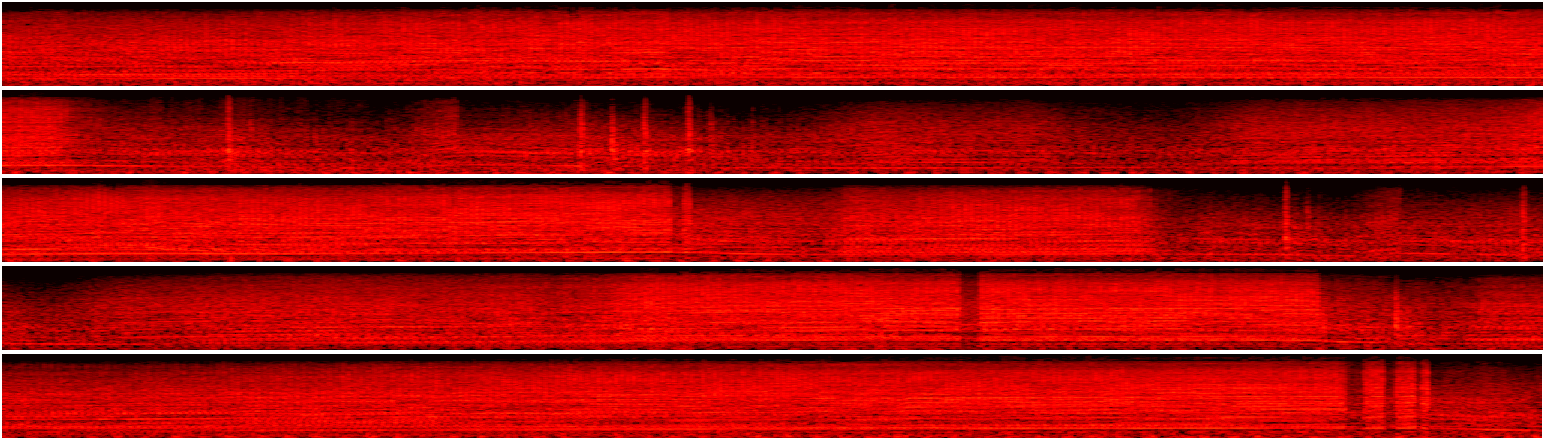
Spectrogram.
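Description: Race cars lapping Sebring International Raceway in a Forza racing game: a loud, continuous engine whine climbs and drops repeatedly as gears shift through the corners, with no voices.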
